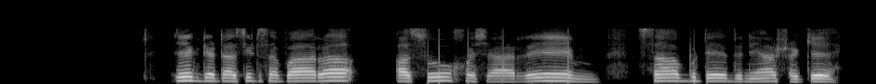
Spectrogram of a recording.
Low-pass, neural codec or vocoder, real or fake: 5.4 kHz; none; real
